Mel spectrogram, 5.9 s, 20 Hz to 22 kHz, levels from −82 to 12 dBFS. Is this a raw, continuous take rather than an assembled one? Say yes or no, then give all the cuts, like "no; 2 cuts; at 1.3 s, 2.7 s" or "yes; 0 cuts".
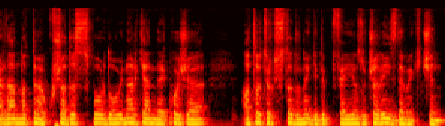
no; 1 cut; at 2.2 s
